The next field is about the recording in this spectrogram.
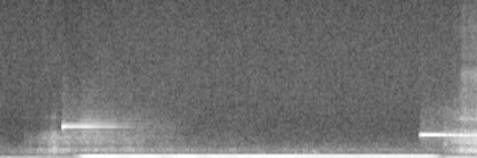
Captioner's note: chimes ringing continues; slow breathing continues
